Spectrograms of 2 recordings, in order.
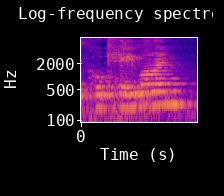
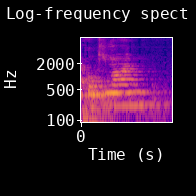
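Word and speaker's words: Pokémon: See, I'm one of those people who are like, it's Pokemon, not Pokemon. I'm gonna brawl with you. That's how it's said.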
